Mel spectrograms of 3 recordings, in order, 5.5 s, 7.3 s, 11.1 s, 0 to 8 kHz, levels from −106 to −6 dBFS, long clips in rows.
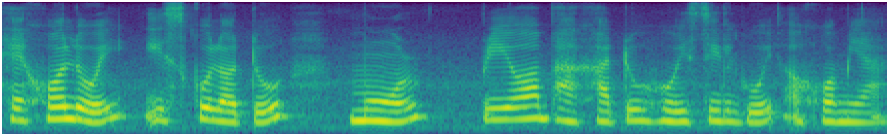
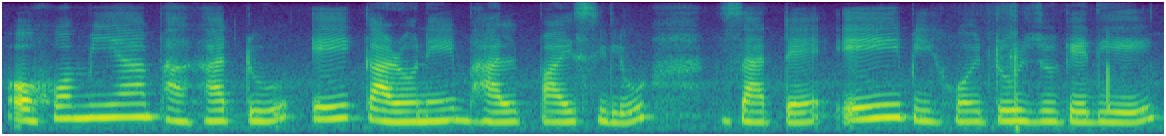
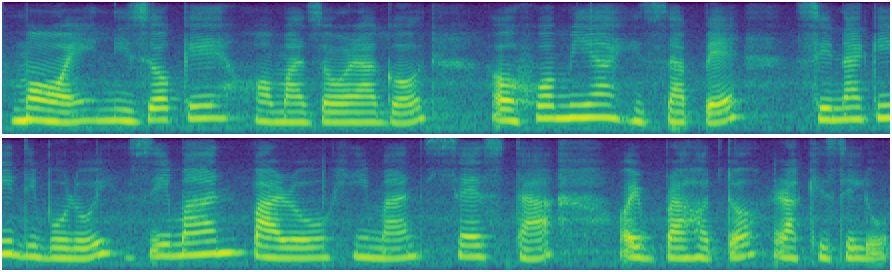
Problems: none marked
